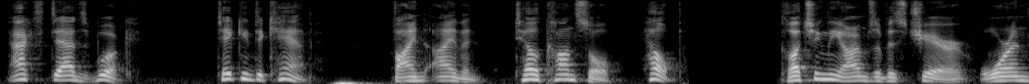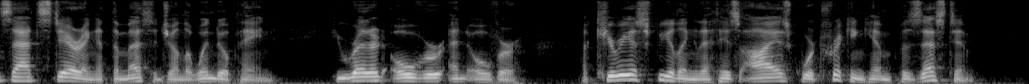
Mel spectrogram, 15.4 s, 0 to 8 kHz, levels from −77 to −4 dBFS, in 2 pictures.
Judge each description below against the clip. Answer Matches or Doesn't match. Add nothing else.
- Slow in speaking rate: Doesn't match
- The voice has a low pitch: Matches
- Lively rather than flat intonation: Matches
